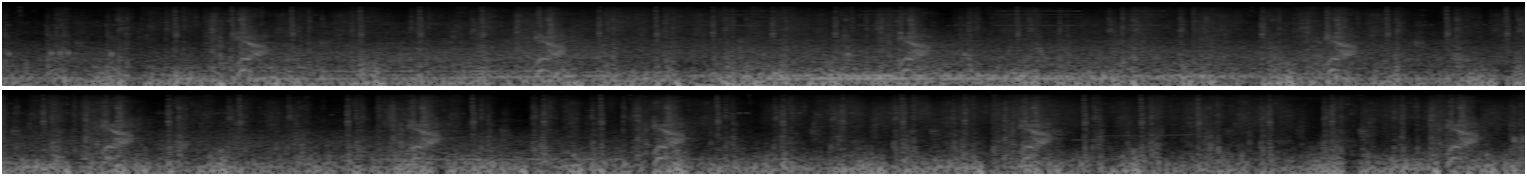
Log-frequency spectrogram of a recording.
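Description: Horse hooves pound steadily on dirt and stone at a gallop.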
